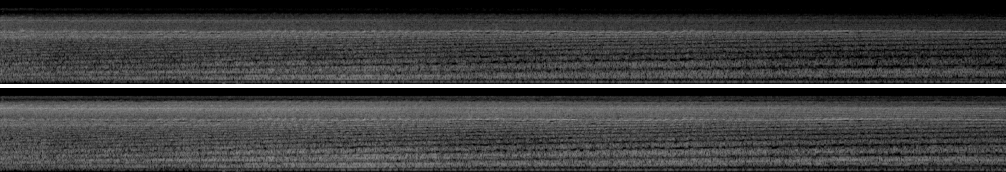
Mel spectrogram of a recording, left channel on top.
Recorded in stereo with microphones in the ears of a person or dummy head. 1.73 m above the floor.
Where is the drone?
30° right (ahead or behind); by 10.1 s 40° right (ahead or behind).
